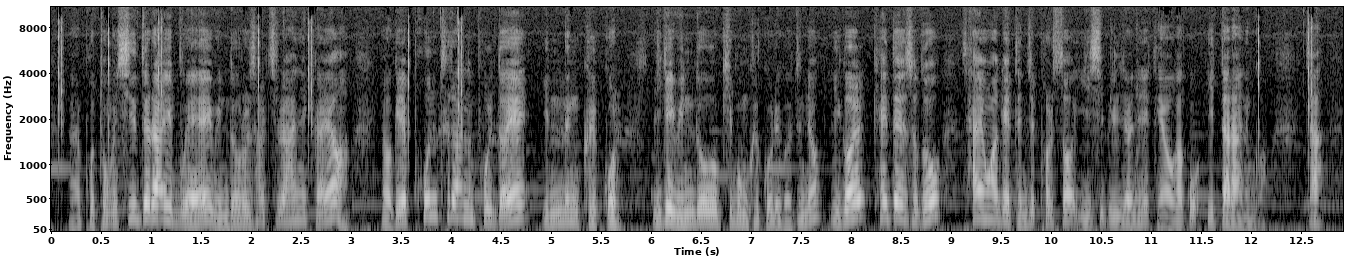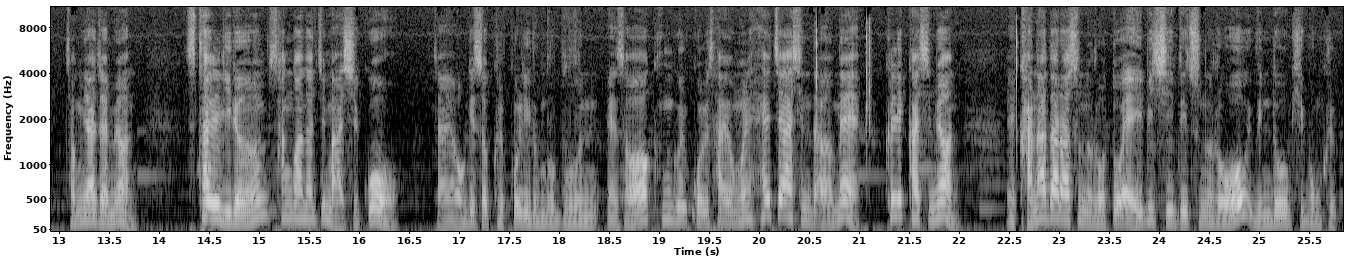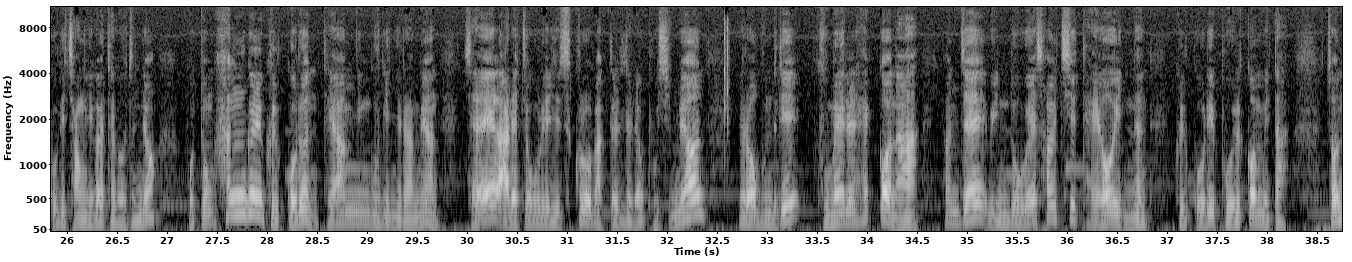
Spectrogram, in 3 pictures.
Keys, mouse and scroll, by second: 0.9 click, 1.0 double click, 2.3 click, 2.5 double click, 3.9 click, 4.0 double click, 12.7 click, 20.7 click, 22.9 click.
